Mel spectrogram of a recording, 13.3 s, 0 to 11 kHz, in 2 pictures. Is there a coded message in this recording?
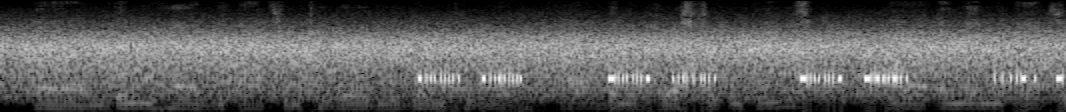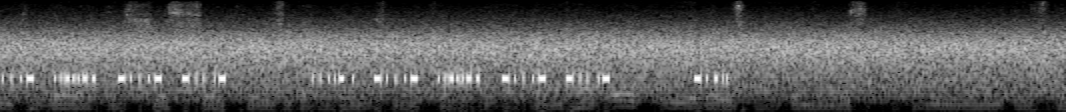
Yes: Hellschreiber (Feld-Hell, 122.5 baud) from 2.6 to 11.3 s, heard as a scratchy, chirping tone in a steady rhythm, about 1000 Hz, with radio static and speech in English. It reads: CQ DX DE JH3HM JH3HM K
